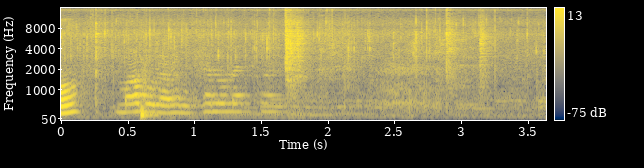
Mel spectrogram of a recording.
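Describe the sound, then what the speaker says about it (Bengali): Black cumin and whole cumin sizzle in oil with onion and green chilli, a close crackling fry under a short stretch of speech early on, then a soft hiss with a few stirring scrapes. "কালো জিরে গোটা জিরে দিয়ে ভালো মতো মশলাটা ভেজে নেব"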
